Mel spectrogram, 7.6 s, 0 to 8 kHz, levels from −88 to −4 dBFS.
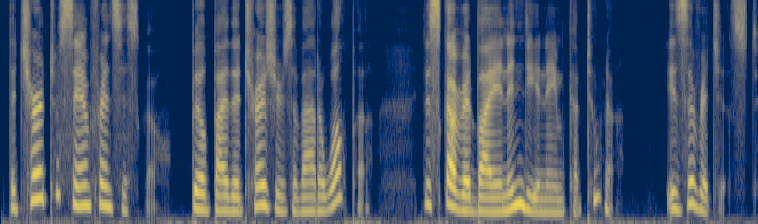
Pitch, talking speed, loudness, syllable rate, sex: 230 Hz, 160 wpm, -21 LUFS, 5.7 syllables/s, female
